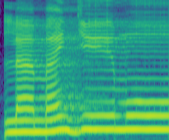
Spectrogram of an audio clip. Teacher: Sebab ada huruf qalqalah yaitu jim yang sukunnya sukun asli dan ada di tengah bacaan. Cara bacanya memantul dengan pantulan yang kecil. · Sebab ada wau sukun sebelumnya berharakat dommah. Cara bacanya dipanjangkan dua harakat. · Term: qalqalah sugra, mad thobi'i zohiri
